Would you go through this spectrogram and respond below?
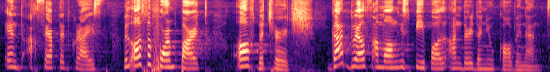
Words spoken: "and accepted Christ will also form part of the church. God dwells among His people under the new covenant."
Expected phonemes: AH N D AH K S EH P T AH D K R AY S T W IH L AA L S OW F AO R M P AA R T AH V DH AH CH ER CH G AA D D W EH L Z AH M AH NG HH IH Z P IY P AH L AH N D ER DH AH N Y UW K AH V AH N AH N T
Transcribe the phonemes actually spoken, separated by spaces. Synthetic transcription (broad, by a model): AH N D AH K S EH P T AH D K R AY S T W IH L AA L S OW F AO R M P AA R T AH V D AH CH ER CH G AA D D W EH L S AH M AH NG HH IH S P IY P AH L AH N D ER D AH N Y UW K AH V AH N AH N T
